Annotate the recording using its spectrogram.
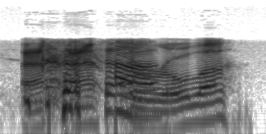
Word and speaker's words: acerola: So, acerola is how you say. – Oh, I'm going to fuck that one up. Acerola? – Yeah, that's how you say it, but it's the one that's A-C-E-R-O-L-A. It's acerola.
